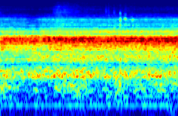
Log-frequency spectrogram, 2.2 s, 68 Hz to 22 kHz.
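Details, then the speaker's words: 2N217 germanium PNP transistor in a test jig with test amplifier gain at maximum: smooth, even background hiss with no pops or crackles, quiet compared with other noisy germanium transistors. "so comparatively speaking this guy is in pretty good shape again this is a 2 and 217 germanium PNP and I've got the gain up all the way on the test amplifier and only a little bit of background noise"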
